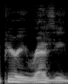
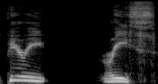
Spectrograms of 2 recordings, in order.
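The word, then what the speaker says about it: Piri Reis: they call it per I would say per resi because i' I've said that so long but I know that's not the right pronunciation it's Peri Reese I guess map Peri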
